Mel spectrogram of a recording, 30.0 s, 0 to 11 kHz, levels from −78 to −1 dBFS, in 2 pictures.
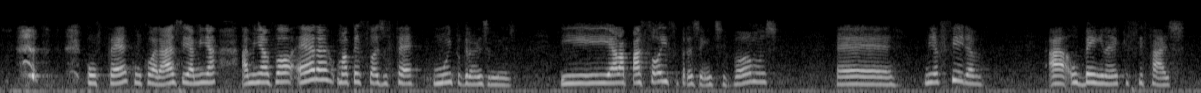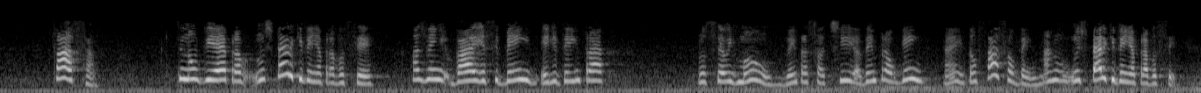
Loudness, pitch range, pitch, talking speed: -29 LUFS, 250-330 Hz, 280 Hz, 155 wpm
